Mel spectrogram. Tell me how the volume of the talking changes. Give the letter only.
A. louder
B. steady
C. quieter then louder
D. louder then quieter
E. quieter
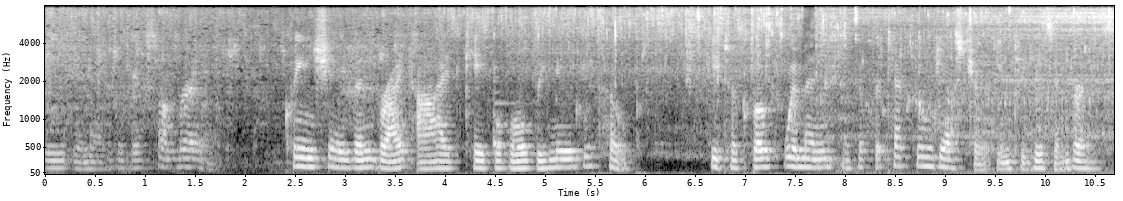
A.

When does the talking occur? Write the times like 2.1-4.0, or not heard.
0.0-10.6.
